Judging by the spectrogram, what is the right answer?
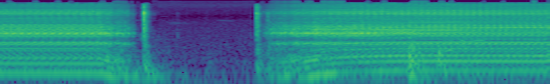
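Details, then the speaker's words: Car heater blower that would not switch on runs with a loud, buzzy whir that cuts out briefly, then spins back up with rising pitch. The fan rubs because its bolt mounting is worn, which nearly wore a hole in the heater radiator. "трішки вона десь голосно працює будемо змащувати там або забирати якийсь листочок або щось попало подивлюся що там сталося"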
